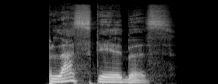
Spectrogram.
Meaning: strong/mixed nominative/accusative neuter singular of blassgelb
- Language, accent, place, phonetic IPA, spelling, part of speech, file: German, Germany, Berlin, [ˈblasˌɡɛlbəs], blassgelbes, adjective, De-blassgelbes.ogg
